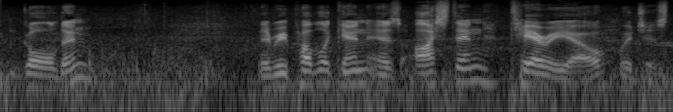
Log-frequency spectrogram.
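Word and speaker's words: Theriault: the Republican is Austin Tero which is t h t h e r i a u l t it's French in English it looks like theal but in French it's pronounced Theo because the H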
